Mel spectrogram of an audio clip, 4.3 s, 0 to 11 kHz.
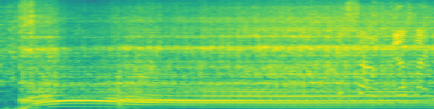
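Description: A Toyota Supra with the B58 engine, set to sport mode, cranks and fires up, then settles into a loud, steady, droning idle with strong exhaust rumble close by, while people talk over it.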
